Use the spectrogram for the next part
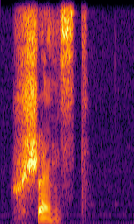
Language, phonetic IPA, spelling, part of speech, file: Polish, [xʃɛ̃w̃st], chrzęst, noun, Pl-chrzęst.ogg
